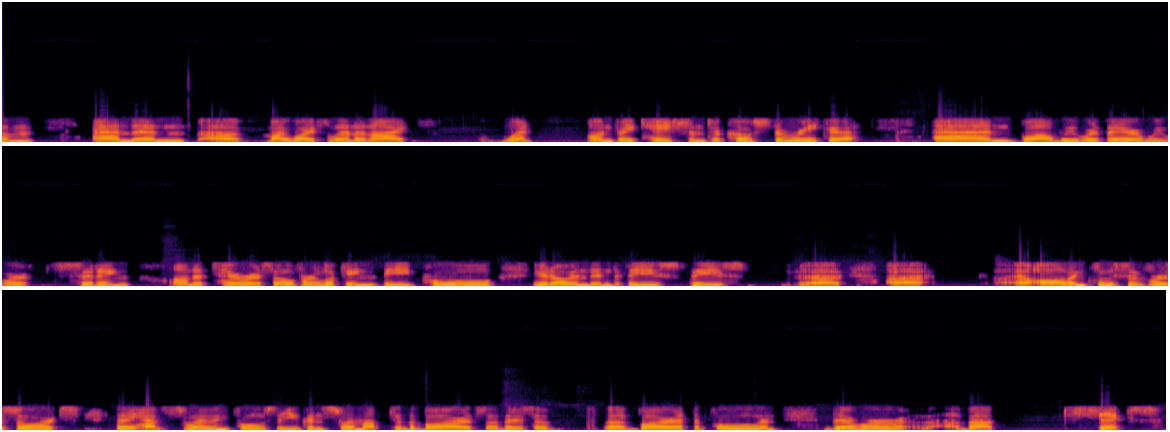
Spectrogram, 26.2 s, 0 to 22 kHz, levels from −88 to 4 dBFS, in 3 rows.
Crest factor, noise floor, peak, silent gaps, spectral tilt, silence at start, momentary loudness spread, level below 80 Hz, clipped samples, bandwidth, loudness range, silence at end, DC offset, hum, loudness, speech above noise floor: 18 dB; -52 dBFS; -4 dBFS; none; -9 dB/octave; 0 s; 8 LU; -64 dBFS; under 0.1%; 4.1 kHz; 2 LU; 0.1 s; under 0.1%; none; -21 LUFS; 31 dB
